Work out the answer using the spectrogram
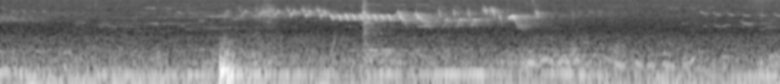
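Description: Faint songbird song: one phrase of about three seconds with a fast trill in the middle, over a steady low hum. A short low thump comes a little after two seconds in.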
